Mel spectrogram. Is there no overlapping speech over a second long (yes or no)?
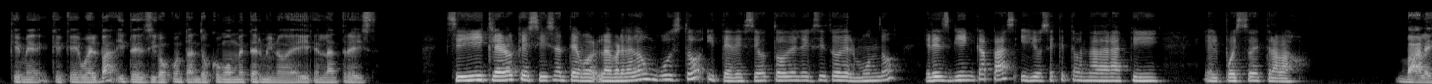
yes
